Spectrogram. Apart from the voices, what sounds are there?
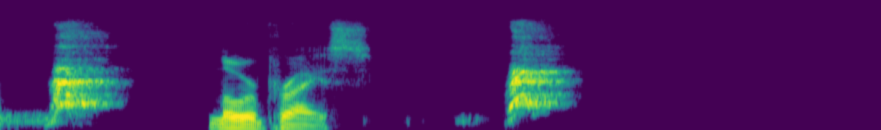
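dog barking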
